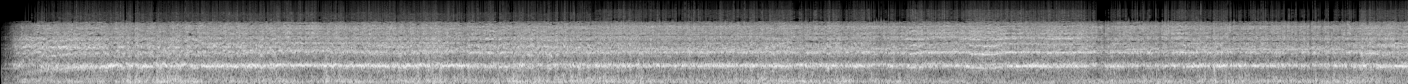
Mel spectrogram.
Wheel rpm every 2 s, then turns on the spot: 190, 220, 220, 230, 230, 230, 230.
none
